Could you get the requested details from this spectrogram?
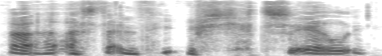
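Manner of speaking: touched and tremulously grateful; tender emotion. A narrator's reading. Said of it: "с умилением выговорил Лебедев".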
